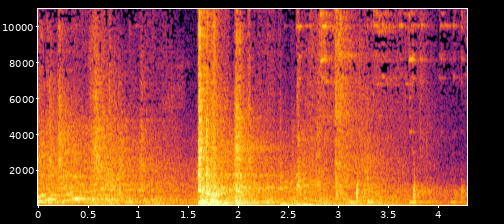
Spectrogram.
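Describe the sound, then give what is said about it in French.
A door is pushed shut with a single solid thud partway through, followed by a few lighter knocks and rattles against a murmur of room noise and faint voices. “Je trouve que c'est quelque chose de terrible de refermer la porte sur quelqu'un.”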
